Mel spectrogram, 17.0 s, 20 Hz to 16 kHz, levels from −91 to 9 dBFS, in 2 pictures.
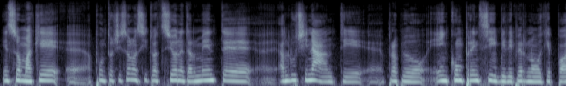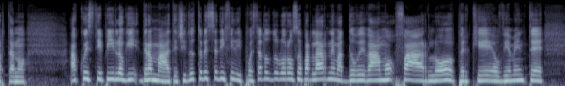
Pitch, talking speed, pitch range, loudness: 195 Hz, 115 wpm, 175-215 Hz, -25 LUFS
